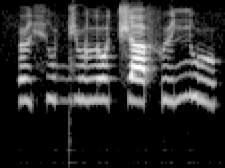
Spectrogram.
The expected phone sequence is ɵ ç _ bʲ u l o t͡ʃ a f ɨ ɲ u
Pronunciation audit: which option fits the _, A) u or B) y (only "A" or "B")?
A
